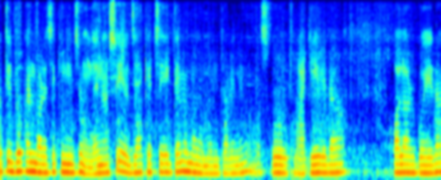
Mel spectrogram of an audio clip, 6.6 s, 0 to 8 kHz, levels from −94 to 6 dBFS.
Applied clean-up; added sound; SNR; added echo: neural separator model SepFormer DNS4.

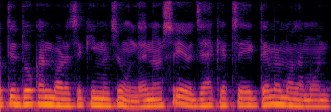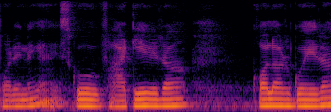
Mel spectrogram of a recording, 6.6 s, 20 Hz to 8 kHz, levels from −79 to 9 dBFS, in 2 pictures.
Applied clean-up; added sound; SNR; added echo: none; none; none; none.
